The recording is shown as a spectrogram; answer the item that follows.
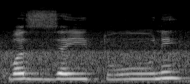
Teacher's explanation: واو زا زبر وز، زا یا زبر زئی، وزئی، تا واپش تو، وزیتو، نون زیر نی، وزیتونی۔ یا لین ہے، اس کو ہم بغیر کھینچے نرمی کے ساتھ پڑھیں گے، واو مدہ ہے، یہاں اس کو واو سے پہلے، واو ساکن سے پہلے پیش ہے تو ہم اس کو ایک الف کے برابر لمبا کریں گے، وزیتونی، اور حرکت کو لمبا نہیں کریں گے، وزیتونی، ٹھیک ہے؟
